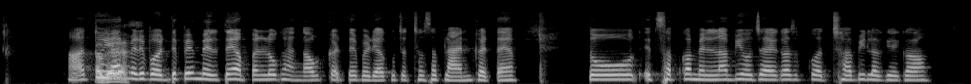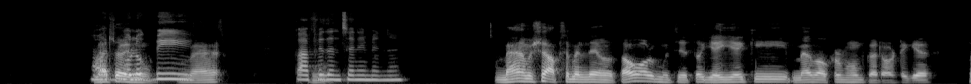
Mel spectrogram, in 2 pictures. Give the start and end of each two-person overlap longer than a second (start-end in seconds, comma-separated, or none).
none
